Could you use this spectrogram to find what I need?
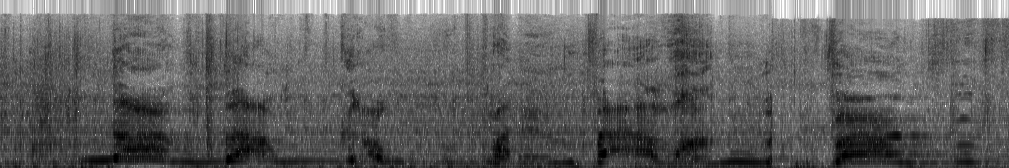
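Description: A man groans and cries out in pain.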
